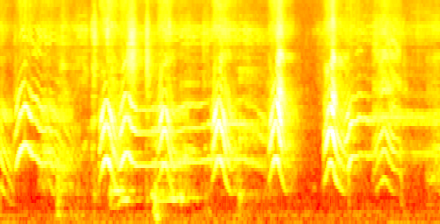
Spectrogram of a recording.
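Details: Puppies playing with their mother dog, described as wrestling: quick shrill yips rising and falling, mixed with a few low growly grunts, in rapid uneven bursts.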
